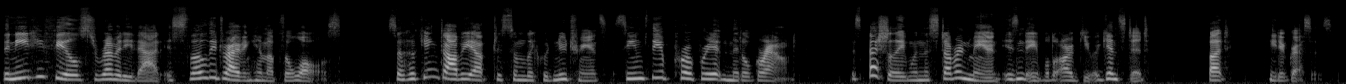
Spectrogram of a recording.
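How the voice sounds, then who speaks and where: A woman reads a story aloud with a bright, forward voice. Her narration is expressive and conversational with a wry edge, recorded very dry with no room sound. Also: medium pitch, moderate pace, dry recording, poor audio. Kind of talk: expressive narration of fan fiction.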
